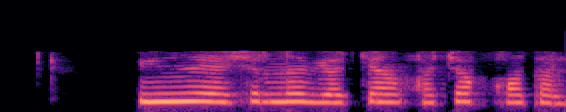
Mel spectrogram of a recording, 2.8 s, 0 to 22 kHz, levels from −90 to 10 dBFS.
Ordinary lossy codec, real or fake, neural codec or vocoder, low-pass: AAC, 16 kbps; real; none; 7.2 kHz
